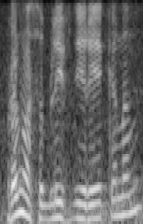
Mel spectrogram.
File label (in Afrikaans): "bring asb die rekening", Afrikaans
